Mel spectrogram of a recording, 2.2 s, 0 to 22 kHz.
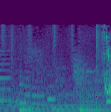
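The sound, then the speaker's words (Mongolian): Water being poured into sea buckthorn milk to dilute it half and half, 300 grams of each, heard as soft liquid trickling and dripping that turns into a brief splash near the end. “шар бурцгийн сүү усаа ингээд 50-50 хувьтай 300 грамм шар бурцгийн сүү 300 грамм ус хийж өгнө.”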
